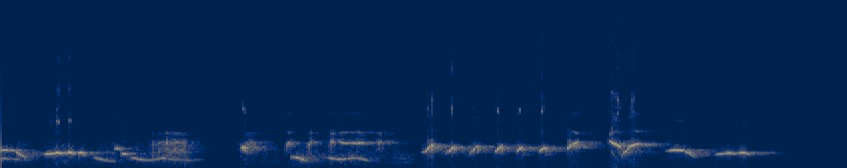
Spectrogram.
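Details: Greater green leafbird of the forest type in varied song. Low wavering whistles mix with higher chirps, then a quick series of rapid repeated notes and falling slurred whistles. No other sounds are heard.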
